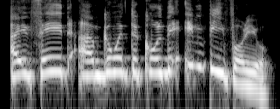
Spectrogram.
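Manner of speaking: high put-on voice of an angry caller; high scolding impression voice; mock Zakir Naik. S0 acts out Zakir Naik phone call.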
